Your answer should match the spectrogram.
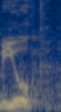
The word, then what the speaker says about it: Mallorca: As in, well, actually, the L's you'd pronounce as something else, wouldn't you? Well, because it's, if you think, double L is yeah, so as in Mallorca.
